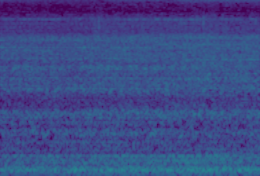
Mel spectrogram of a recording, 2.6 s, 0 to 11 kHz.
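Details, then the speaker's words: 2013 Toyota Prius C cabin blower after replacing the noisy blower motor assembly. Smooth, steady low whoosh of air with no squeal, scrape or rattle; no more noise, normal blower running. "okay yeah no more noise"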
